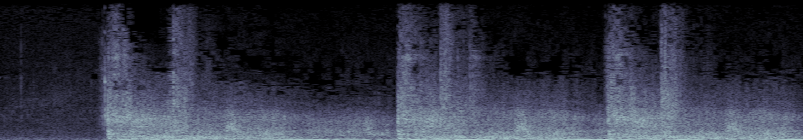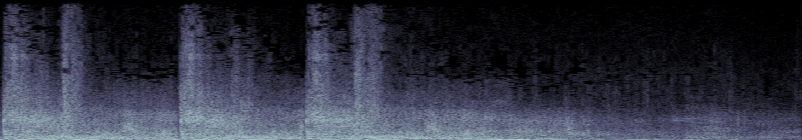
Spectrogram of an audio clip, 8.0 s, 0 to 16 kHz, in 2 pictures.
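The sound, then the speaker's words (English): A rapid volley of loud pistol gunshots from a .44 Magnum Automag, which holds a 300-grain cartridge, about a dozen sharp cracks in uneven pairs and clusters over a continuous roar, with no talking. “Well, this is the 44 Magnum Automag.”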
